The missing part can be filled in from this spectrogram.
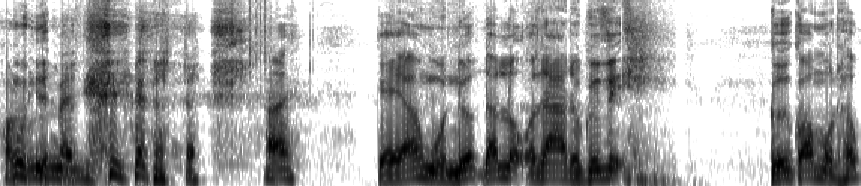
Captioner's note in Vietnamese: tiếng cười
